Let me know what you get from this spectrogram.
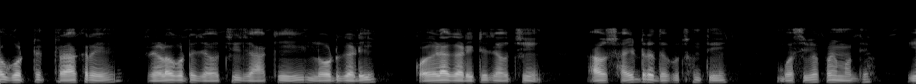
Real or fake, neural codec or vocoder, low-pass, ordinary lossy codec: real; none; 5.4 kHz; none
